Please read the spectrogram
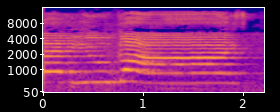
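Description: A woman's voice singing two long held notes, the second lasting about a second.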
